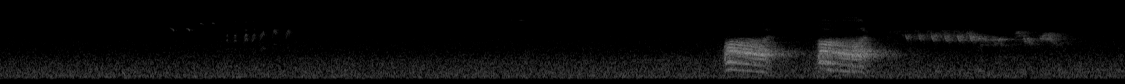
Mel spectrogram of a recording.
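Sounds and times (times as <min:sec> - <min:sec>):
faint background noise: 0:00.0 - 0:11.2
carrion crow Corvus corone cawing: 0:07.2 - 0:09.0.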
